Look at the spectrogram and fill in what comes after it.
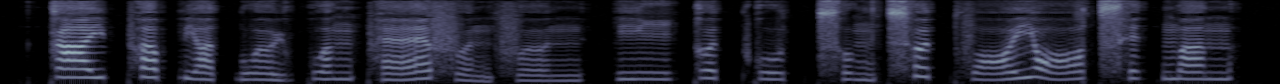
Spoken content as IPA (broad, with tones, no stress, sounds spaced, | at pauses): k aː˥ j pʰ ɐ˥ p̚ j ɐ˨ t̚ w ɵ˨˩ ɥ kʷ ɐ˧ ŋ pʰ ɛː˨˥ f ɵ˨˩ n f ɵ˨ n | j iː˨ k ɵ˧ t̚ k uː˨ t̚ t͡sʰ ʊ˨˩ ŋ t͡sʰ ɵ˥ t̚ f ɔː˨˥ j ɔː˨˥ t͡sʰ ɪ˥ k̚ m ɐ˥ n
